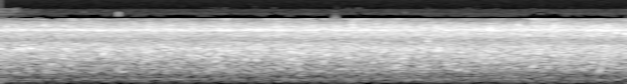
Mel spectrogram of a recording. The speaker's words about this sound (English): Actually, it's a rushing river of acid, boiling and dissolving the flesh off of bones, caustic. No, it really is a mountain stream of pure, fresh, refreshing, necessary water.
